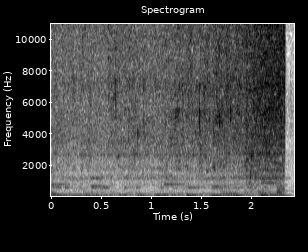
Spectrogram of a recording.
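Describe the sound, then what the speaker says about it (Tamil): Water poured into a pan of simmering homemade chicken gravy, a steady close hiss and bubbling sizzle that swells briefly near the end before cutting off. "இப்போ கொஞ்சோண்டு தண்ணி சேர்த்துக்கலாம்."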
